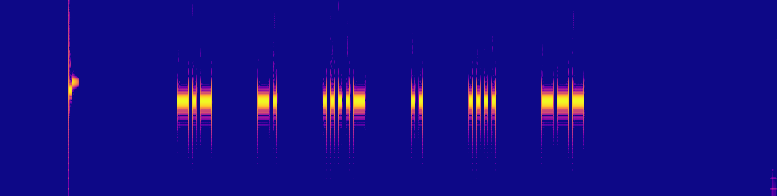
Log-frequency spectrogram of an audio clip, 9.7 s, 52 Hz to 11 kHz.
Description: Morse code, heard as a keyed tone, about 25 wpm, spaced as for 12 wpm, 700 Hz. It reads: KN4IHO
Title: USA Call Signs - 6 Characters - 4x Character Spacing - 25wpm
